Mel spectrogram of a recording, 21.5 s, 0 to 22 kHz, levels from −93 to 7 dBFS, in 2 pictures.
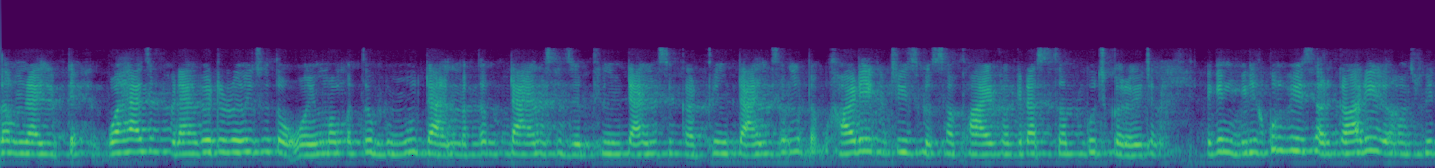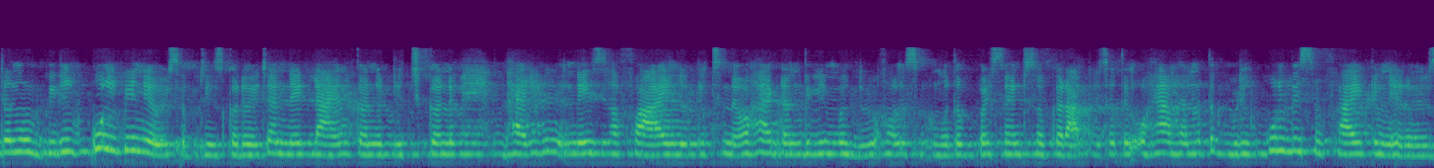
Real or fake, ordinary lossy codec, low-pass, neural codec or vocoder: fake; none; none; codec, 16 kHz, 4.8 kbps, FACodec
